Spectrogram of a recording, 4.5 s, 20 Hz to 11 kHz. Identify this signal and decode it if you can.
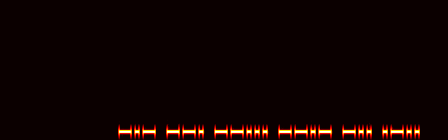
Morse code, heard as a keyed tone, about 30 wpm, 700 Hz. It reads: KG7QDL
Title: USA Call Signs - 6 Characters - 4x Character Spacing - 30wpm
